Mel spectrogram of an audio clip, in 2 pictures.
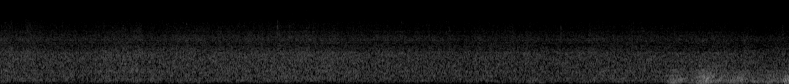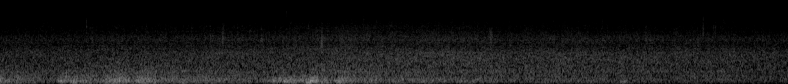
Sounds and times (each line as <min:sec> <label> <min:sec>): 0:00.0 rain 0:15.7
0:06.7 thunder 0:09.7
